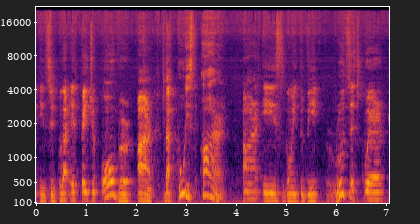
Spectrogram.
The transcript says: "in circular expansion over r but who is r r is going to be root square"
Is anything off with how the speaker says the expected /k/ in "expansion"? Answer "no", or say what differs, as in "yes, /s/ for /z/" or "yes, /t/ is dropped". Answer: yes, /k/ is dropped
